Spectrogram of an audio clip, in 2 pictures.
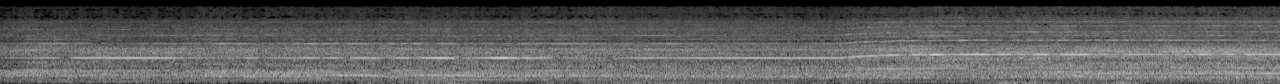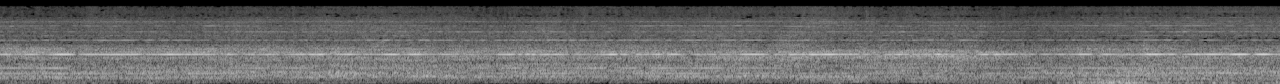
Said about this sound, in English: get this plugged in and see how the leaf blower works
